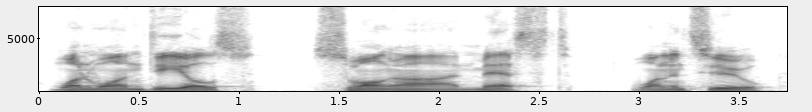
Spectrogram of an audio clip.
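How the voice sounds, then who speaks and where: A man in his forties from New York hosting a live fan reaction stream, calling pitches and drifting into rambling, profane stories, swinging between muttering and shouting. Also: slow pace, background noise. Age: 40s. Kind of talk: live game-reaction commentary.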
